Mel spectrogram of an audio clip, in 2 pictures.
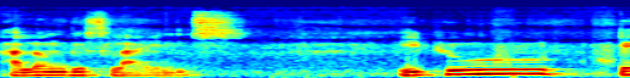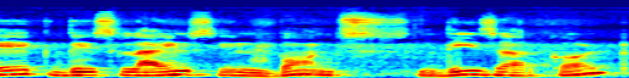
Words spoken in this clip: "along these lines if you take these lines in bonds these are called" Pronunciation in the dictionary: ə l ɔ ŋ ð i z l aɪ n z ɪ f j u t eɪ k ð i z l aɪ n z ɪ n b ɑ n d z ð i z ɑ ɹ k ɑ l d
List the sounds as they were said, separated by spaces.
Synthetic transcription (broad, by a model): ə l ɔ ŋ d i s l aɪ n s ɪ p j u t eɪ k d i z l aɪ n s ɪ n b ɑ n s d i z ɑ ɹ k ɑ l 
